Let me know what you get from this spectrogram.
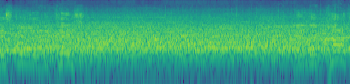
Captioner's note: crowd cheers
